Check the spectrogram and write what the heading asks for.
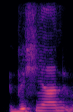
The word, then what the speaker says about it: viṣayān: So they have to be pronounced differently. Viṣayān will is something different. This is viṣayān. So you have to not Viṣayān. you don't have to say, Viṣayān. you don't have to say the A.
